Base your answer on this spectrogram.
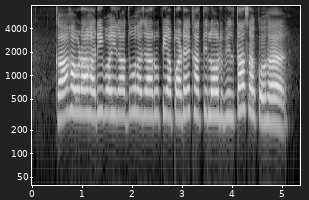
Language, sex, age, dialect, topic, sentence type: Magahi, female, 25-30, Southern, banking, question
